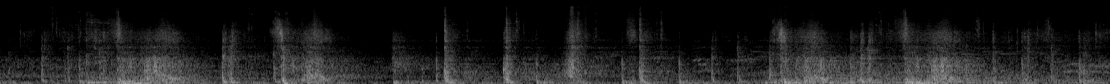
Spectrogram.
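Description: Quick whooshes sound as a game character leaps and slides.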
